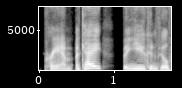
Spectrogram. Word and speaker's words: Priam: Some sources say Priam, some say Priam. So I'm just going to keep saying Priam, okay?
